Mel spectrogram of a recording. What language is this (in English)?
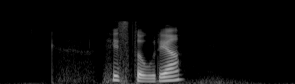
Swedish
